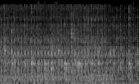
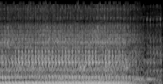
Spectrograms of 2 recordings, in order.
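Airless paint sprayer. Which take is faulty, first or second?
second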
